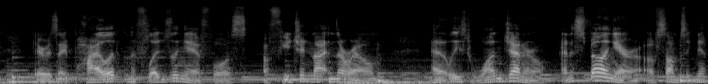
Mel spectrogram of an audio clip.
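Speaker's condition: No condition

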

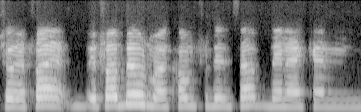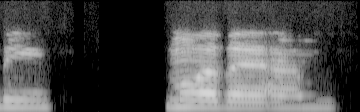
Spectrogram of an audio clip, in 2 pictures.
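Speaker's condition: Cerebral palsy (quadriplegia); wheelchair user

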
